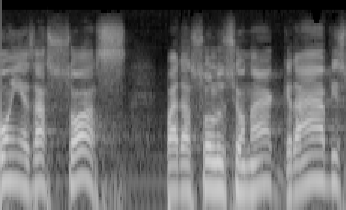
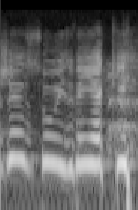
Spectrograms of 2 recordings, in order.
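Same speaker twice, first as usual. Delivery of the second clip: thinned-out, very high, scared voice; 11 semitones higher than usual. Showing how a frightened person calls out to Jesus, in a thin, high scared voice. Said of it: "Afina a voz".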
